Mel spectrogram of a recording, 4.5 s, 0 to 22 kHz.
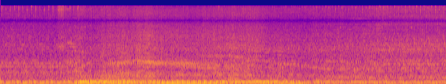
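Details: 2003 Subaru WRX that just set code P0304 (cylinder 4 misfire): uneven, loping idle with a stumble in the exhaust beat and a brief rev.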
